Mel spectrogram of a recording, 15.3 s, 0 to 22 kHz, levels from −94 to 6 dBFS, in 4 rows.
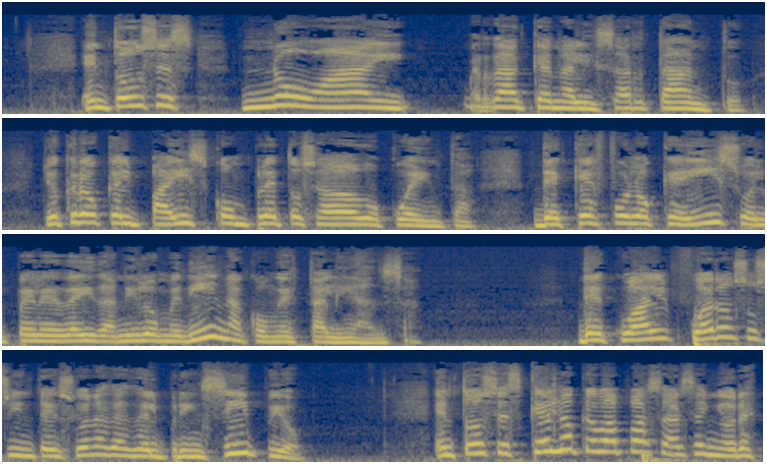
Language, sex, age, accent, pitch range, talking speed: English, female, 40-59, American, 185-285 Hz, 190 wpm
